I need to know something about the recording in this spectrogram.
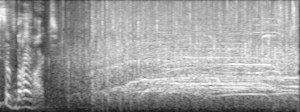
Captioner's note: cheering and applause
